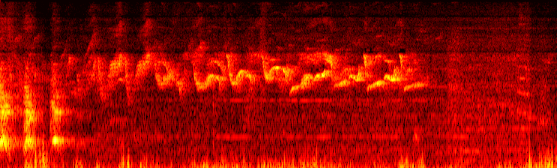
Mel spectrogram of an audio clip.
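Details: Chinese hwamei of the 'mơ' type, owned by a bird artisan: a quick burst of chattery notes, then a run of rolling, looping whistles that wave up and down for about four seconds and fade out.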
